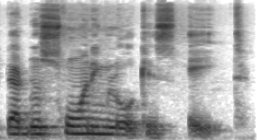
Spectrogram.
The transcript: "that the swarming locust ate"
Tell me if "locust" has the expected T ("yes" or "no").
no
